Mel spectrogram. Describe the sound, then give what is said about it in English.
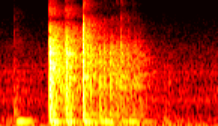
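Dice clatter across a hard tabletop in a quick burst of four or five sharp clicks that bounce and fade within a second, with no talking; the dice are rolled for an attack roll in a tabletop game. “Okay, make an attack roll.”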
